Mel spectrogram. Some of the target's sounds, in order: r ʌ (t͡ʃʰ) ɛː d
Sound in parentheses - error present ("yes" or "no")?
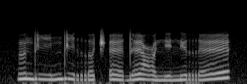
yes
